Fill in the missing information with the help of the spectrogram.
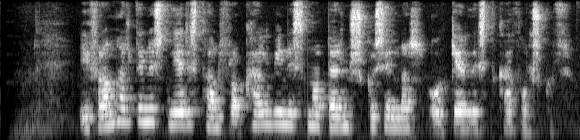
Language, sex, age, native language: Icelandic, female, 50-59, Icelandic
